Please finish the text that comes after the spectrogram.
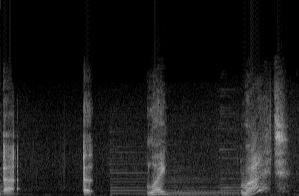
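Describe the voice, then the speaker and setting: High, swooping, cheeky young gunsmith. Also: female voice, sing-song, extremely slow, soft background music, full character voice. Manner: perky, teasing. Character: cheeky, excitable young female gunsmith inventor. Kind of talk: cartoonish game cutscene acting.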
